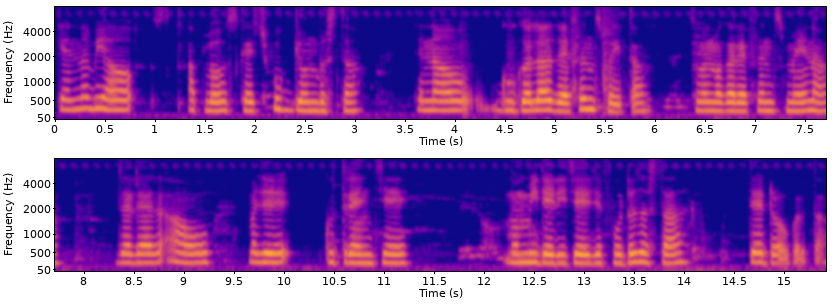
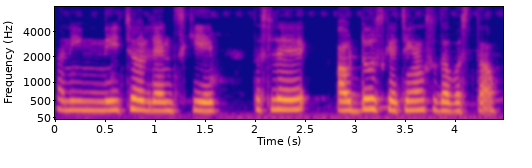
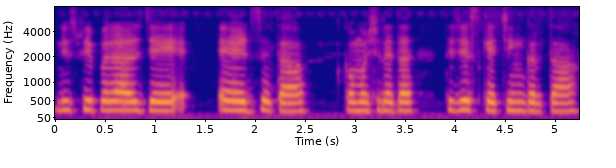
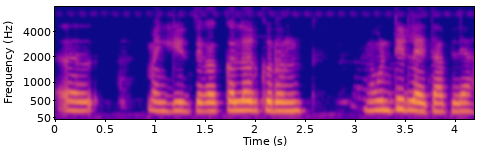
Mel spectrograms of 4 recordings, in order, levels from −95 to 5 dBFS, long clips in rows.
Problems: background sounds at intervals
